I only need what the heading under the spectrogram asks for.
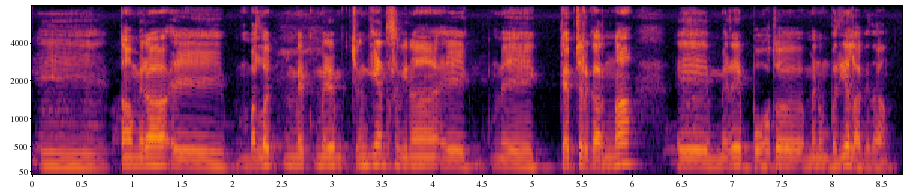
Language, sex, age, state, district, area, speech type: Punjabi, male, 18-30, Punjab, Hoshiarpur, rural, spontaneous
